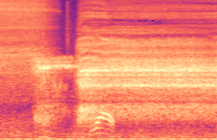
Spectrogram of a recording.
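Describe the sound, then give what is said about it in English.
A deep breath is drawn in through the nose, a loud, airy hiss that swells, dips briefly, then carries on as a long sustained rush of air with a slight raspy, snorting edge. “Deep breaths are my favorite. Wow. Yeah, man. I could never get tired of those.”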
